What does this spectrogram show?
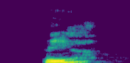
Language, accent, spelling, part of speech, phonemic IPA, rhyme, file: English, Southern England, Leah, proper noun, /ˈliːə/, -iːə, LL-Q1860 (eng)-Leah.wav
- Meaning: 1. The elder daughter of Laban, sister to Rachel, and first wife of Jacob 2. A female given name from Hebrew 3. A surname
